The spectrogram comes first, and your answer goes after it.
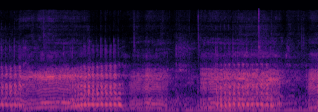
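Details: A male German Pinscher, playing a pulling game, growls in low, rumbling bursts, pausing briefly between two long growls.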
